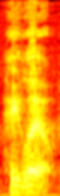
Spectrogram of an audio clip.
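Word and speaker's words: הֵילֵל: It could actually be Haylel, pronounced Halel.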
